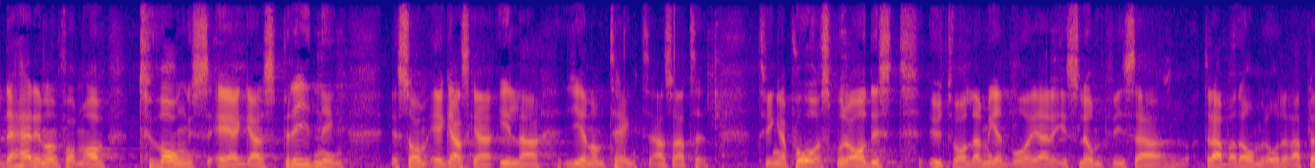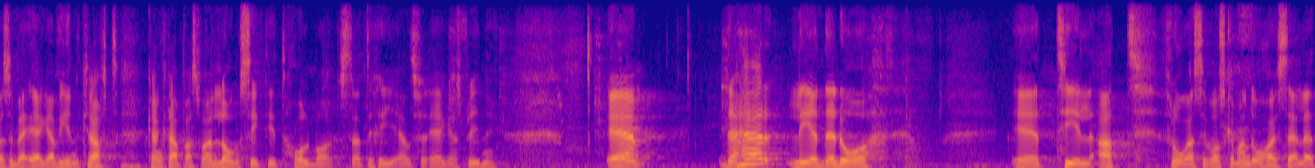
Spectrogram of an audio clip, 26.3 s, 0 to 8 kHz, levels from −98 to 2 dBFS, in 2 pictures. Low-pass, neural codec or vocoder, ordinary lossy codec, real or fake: none; none; none; real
